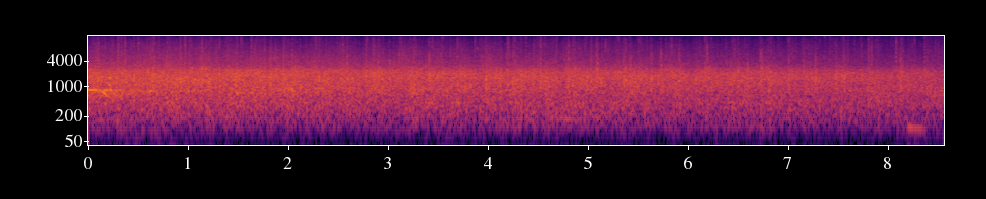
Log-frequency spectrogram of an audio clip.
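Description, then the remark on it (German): An audience applauds its guest steadily for several seconds, a dense, even wash of clapping hands that holds at a consistent loudness throughout, with no voices standing out. “Und wir freuen uns riesig und ich glaube, das ist nochmal ein Moment, wo Sie sich als Publikum vielleicht einmal bemerkbar machen können und uns eine Runde Applaus hier vor allen Dingen an unseren Gast geben können.”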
